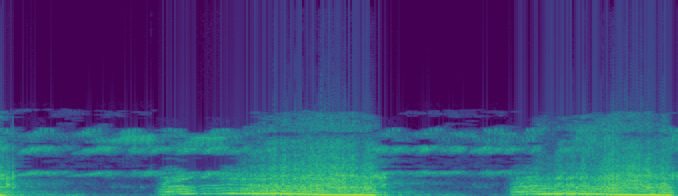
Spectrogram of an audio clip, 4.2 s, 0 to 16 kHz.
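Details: Lion at Nkorho, 3 March, delivering two long, deep moaning roars, each sliding downward in pitch over about a second, against a background of buzzing insects.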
